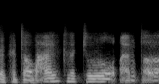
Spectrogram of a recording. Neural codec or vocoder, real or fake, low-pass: codec, 16 kHz, 0.5 kbps, FreqCodec, smaller model; fake; 7.2 kHz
